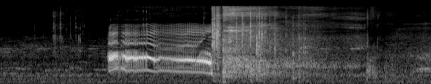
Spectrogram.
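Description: A child's voice making a fight sound effect. About a second in comes a loud held cry that falls slightly in pitch, then a harsh noisy burst that fades over about a second.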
